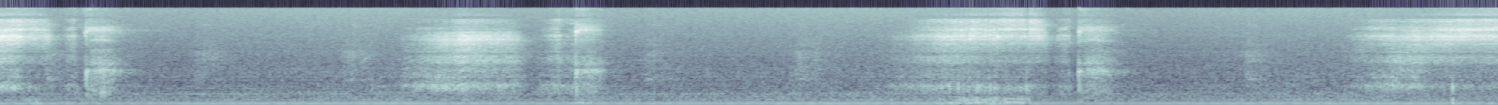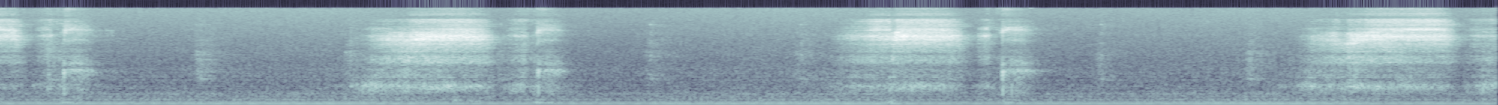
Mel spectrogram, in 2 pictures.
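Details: Light snoring during sleep: soft, breathy snores every three to four seconds over a steady household hum, with occasional knocks.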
